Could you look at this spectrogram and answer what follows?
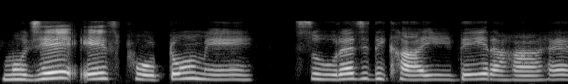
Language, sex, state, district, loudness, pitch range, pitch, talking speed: Hindi, female, Madhya Pradesh, Umaria, -17 LUFS, 220-255 Hz, 230 Hz, 95 wpm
